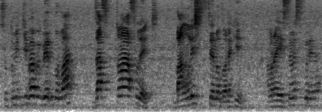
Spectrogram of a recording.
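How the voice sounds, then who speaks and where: A man's voice: sits high, moderate pace, fairly bright tone, distant mic. A man with a Bangladeshi Bengali accent teaching an admission prep lesson live, asking questions and answering them himself. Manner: repetitive quizzing, asks and answers own questions. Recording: roomy echo, voice off-mic, faint hum.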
